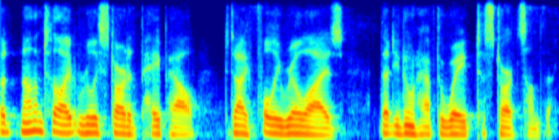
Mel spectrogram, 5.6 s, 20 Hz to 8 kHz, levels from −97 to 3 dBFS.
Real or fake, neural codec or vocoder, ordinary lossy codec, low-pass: fake; codec, 16 kHz, 2 kbps, X-Codec, HuBERT features, trained on LibriSpeech; Opus, 32 kbps; 7.2 kHz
